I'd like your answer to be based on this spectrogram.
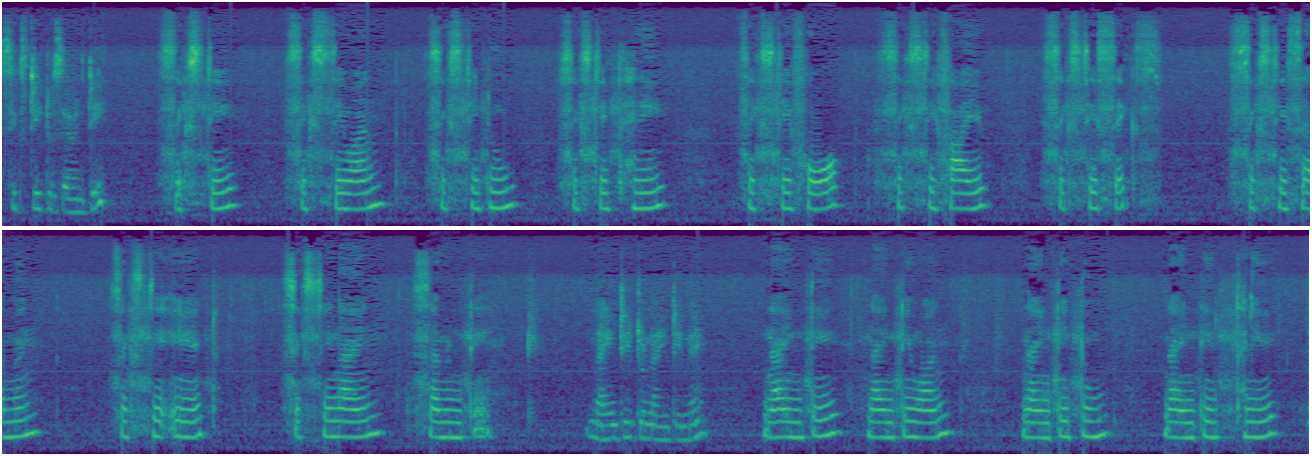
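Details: Person with cleft lip and palate counting, with audible nasal air emission.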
